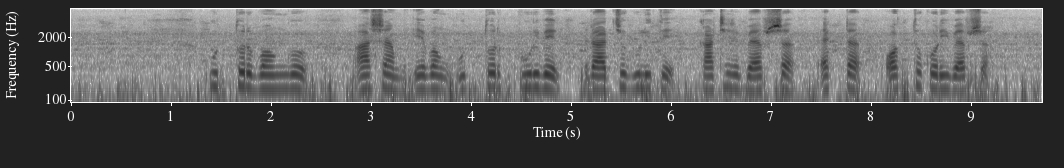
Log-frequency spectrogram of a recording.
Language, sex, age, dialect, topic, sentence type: Bengali, male, 18-24, Standard Colloquial, agriculture, statement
